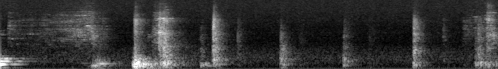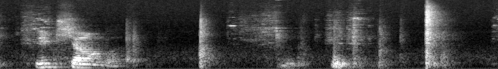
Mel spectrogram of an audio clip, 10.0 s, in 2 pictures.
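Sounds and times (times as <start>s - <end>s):
door being opened: 0.6s - 1.9s, 7.2s - 9.9s
speech: 5.3s - 6.1s.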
